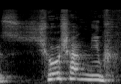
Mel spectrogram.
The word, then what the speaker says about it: 쇼샤님: 이 소사님은 우리말이 아니라 히브리어 알쇼샤님을 우리 발음대로 표기한 것입니다. 그렇다면 쇼샤님은 무엇인가?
